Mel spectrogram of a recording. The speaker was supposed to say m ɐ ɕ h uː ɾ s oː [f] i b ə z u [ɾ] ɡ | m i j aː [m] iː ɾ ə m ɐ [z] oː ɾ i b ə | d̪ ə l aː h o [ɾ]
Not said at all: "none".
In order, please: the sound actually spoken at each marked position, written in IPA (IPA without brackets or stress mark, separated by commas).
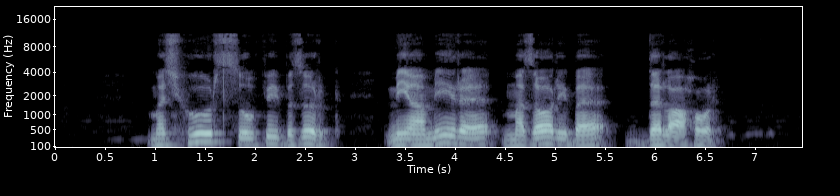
f, ɾ, m, z, ɾ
